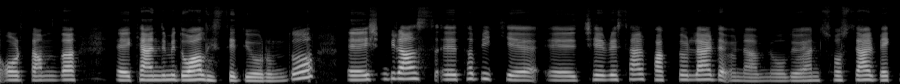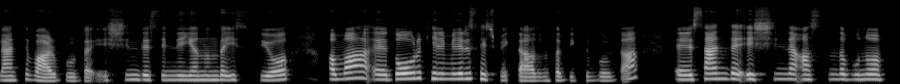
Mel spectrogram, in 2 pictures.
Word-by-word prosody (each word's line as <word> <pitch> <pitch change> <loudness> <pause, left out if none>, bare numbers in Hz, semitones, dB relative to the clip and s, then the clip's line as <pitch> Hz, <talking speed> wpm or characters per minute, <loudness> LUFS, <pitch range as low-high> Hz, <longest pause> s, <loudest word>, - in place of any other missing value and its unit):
ortamda, 200 +1 +1 0.4
eee, 195 -1 +4
kendimi 210 0 +3
doğal 210 +2 +7
hissediyorumdu. 180 - 0 0.3
Eee, 210 +1 +3
şimdi 245 +2 -10
biraz, 265 0 +4
ııı, 225 0 0
tabii 255 0 -4
ki, 200 -4 -2
ııı, 190 -1 -2
çevresel 220 +3 -2
faktörler 220 0 0
de 200 - 0
önemli 170 -1 -9
oluyor. 170 +1 -6
Yani, 180 +1 -5
sosyal 200 +2 0
beklenti 195 +2 -2
var 165 0 +3
burada. 170 -1 -6
Eşin 220 +3 -8
de 215 - +2
seni 210 0 -4
yanında 205 +1 0
istiyor 205 +1 -1 0.4
ama, 270 +4 +4
ııı, 225 -1 +1
doğru 260 +3 +6
kelimeleri 255 -1 +1
seçmek 240 -6 -5
lazım 175 +1 -1
tabii 185 -1 -6
ki 185 +1 -16
burada. 180 - -2 0.4
Eee, 220 0 +2
sen 255 +2 +4
de 255 - +4
eşinle 240 +1 -1
aslında 230 +1 -3
bunu 230 0 0
210 Hz, 140 wpm, -24 LUFS, 195-235 Hz, 0.4 s, doğal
